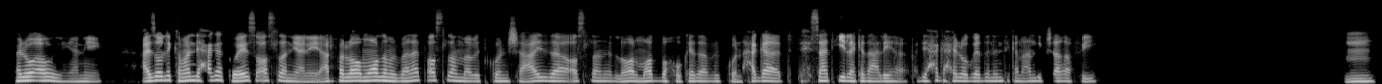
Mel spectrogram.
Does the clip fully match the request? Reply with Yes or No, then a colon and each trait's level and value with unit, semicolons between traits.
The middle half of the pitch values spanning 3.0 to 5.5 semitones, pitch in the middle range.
No: narrow, 2.6 semitones; medium, 155 Hz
